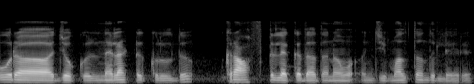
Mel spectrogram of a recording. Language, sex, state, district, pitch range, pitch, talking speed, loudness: Tulu, male, Karnataka, Dakshina Kannada, 95-105 Hz, 95 Hz, 115 wpm, -22 LUFS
